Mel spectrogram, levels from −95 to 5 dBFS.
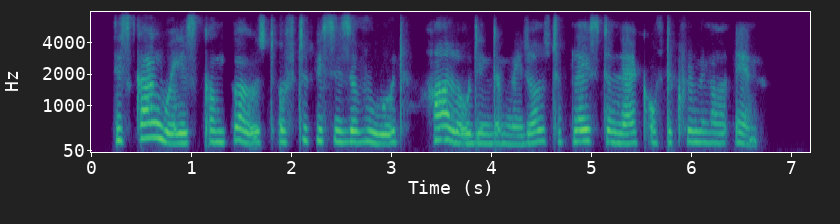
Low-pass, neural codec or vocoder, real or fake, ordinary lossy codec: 7.2 kHz; codec, 16 kHz, 2 kbps, FreqCodec, smaller model; fake; Opus, 32 kbps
